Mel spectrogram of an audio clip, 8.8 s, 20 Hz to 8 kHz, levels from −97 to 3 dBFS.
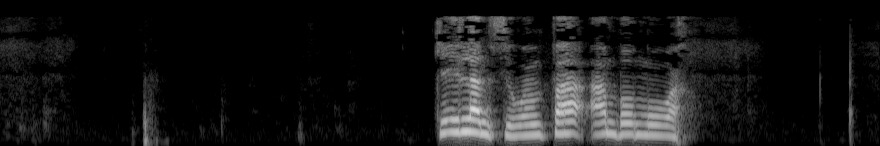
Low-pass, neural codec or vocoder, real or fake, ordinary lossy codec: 7.2 kHz; vocoder, 44.1 kHz, 80 mel bands, Vocos; fake; MP3, 24 kbps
